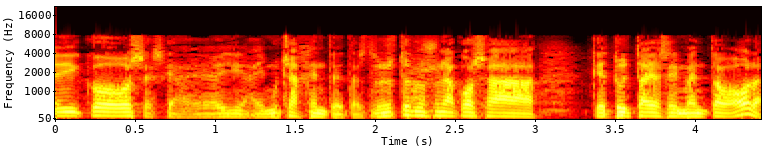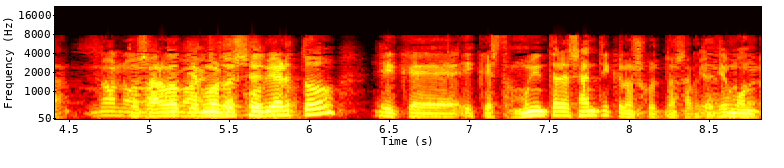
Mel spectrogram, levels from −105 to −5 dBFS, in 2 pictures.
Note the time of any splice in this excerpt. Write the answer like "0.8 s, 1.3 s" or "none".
none

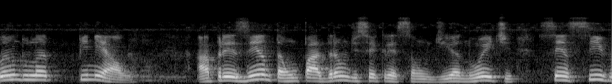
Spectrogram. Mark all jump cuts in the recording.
1.9 s

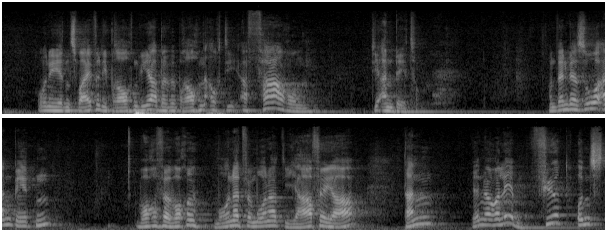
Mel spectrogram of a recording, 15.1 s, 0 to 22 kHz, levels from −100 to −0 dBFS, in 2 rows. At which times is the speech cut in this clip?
none

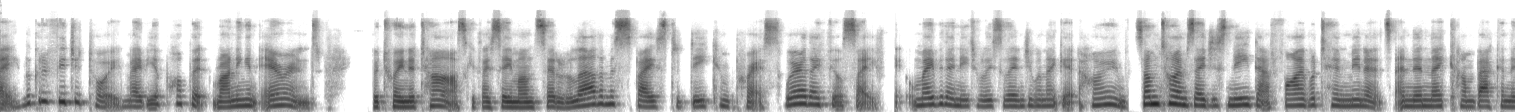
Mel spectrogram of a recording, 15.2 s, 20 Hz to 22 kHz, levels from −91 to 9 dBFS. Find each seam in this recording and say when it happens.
11.3 s

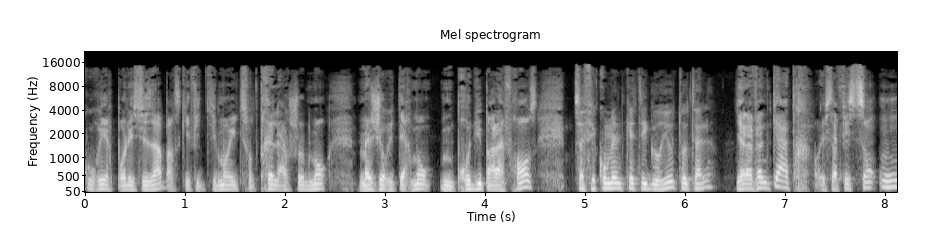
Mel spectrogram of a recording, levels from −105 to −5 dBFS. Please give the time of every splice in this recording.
4.8 s

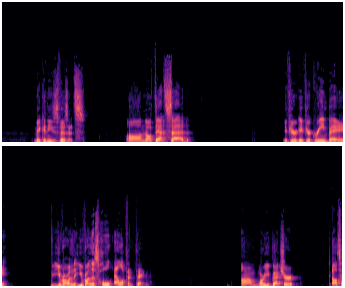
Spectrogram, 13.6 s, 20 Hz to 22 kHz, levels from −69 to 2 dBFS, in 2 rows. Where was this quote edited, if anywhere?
7.8 s

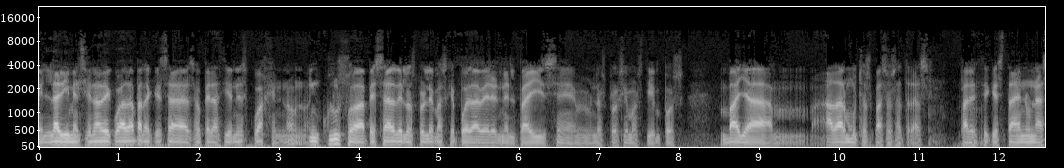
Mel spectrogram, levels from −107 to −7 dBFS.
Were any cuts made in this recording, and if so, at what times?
3.4 s

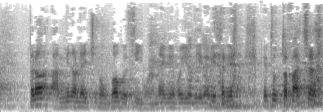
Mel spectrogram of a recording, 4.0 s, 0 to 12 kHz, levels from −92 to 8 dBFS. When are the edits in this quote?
1.8 s

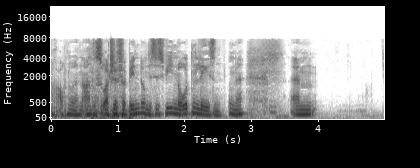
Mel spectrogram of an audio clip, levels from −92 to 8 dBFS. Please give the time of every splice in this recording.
1.4 s, 2.7 s

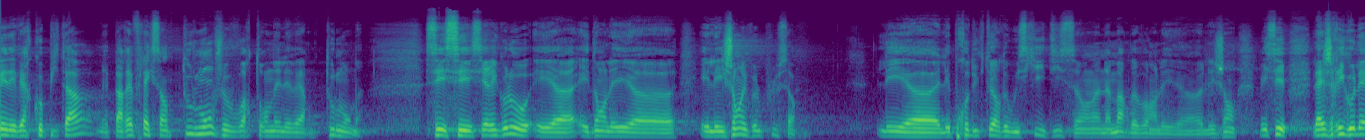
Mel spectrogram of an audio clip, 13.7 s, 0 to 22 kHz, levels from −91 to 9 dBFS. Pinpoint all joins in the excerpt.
none

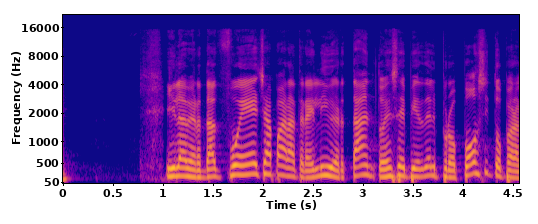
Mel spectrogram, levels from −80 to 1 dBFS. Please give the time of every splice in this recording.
none

